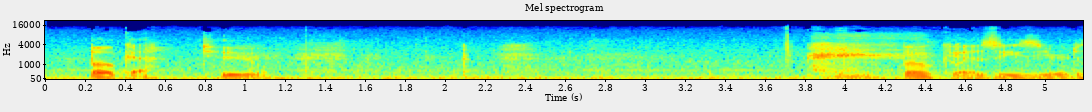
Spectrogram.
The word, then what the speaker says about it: bokeh: That's four syllables. Bokeh, two.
